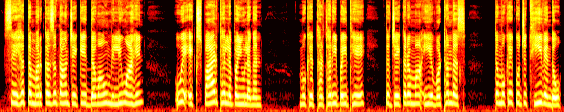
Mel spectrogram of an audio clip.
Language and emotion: Sindhi, fearful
